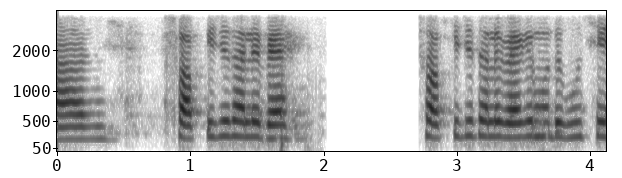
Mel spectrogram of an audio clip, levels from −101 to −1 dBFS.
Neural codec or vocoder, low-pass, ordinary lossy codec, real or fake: none; 3.6 kHz; none; real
